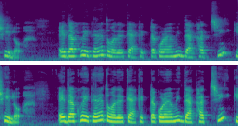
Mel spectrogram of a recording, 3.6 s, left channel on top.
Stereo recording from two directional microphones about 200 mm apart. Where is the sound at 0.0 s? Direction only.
50° right (ahead or behind).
